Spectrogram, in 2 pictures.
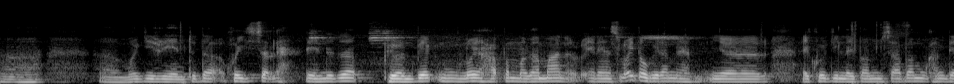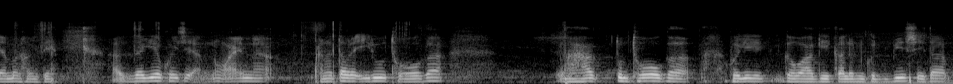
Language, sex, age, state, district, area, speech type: Manipuri, male, 18-30, Manipur, Bishnupur, rural, spontaneous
